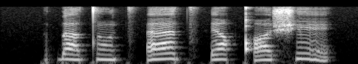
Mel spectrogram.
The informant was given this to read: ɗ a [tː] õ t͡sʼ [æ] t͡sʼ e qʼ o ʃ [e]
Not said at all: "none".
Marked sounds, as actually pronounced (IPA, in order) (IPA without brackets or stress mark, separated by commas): t, æ, ẽ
